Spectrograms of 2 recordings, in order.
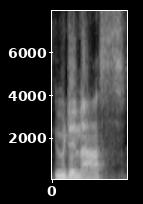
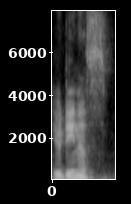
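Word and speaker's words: Udinaas: case to be made that it's udas not udinus but uh well that's how ericon pronounces it right UD pronoun it udas okay I will switch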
